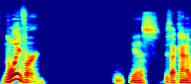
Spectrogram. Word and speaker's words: Noivern: And I know how to pronounce his name now with Bird's help. It's Noivern.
